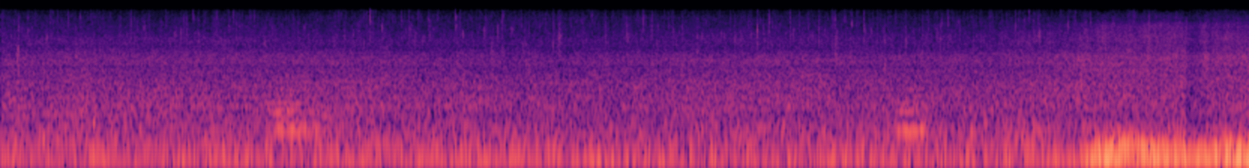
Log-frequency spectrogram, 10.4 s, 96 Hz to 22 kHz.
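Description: Steady rain falling on wet pavement. Near the end a low rumble swells as the approaching EMD GP40PH-2 diesel locomotive draws near.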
